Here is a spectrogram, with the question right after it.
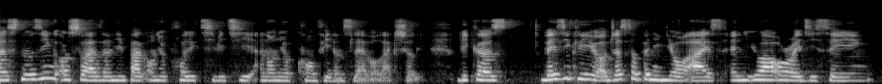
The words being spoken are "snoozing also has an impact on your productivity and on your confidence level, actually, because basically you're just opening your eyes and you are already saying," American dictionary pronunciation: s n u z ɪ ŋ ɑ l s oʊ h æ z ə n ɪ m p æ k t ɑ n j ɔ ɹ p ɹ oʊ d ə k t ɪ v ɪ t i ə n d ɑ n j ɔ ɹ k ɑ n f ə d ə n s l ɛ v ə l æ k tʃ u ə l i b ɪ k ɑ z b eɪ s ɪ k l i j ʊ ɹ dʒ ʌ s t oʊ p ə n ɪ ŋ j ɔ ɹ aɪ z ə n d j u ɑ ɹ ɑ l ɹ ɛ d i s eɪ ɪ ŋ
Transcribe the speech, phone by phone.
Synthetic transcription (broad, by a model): s n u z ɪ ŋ ɑ l s oʊ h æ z ə n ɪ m p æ k t ɑ n j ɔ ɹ p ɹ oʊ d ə k t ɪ v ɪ t i ə n d ɑ n j ɔ ɹ k ɑ n f ə d ə n s l ɛ v ə l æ k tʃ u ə l i b ɪ k ɑ z b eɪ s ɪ k l i j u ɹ dʒ ʌ s t oʊ p ə n ɪ ŋ j ɔ ɹ aɪ z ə n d j u ɑ ɹ ɑ l ɹ ɛ d i s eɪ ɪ ŋ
